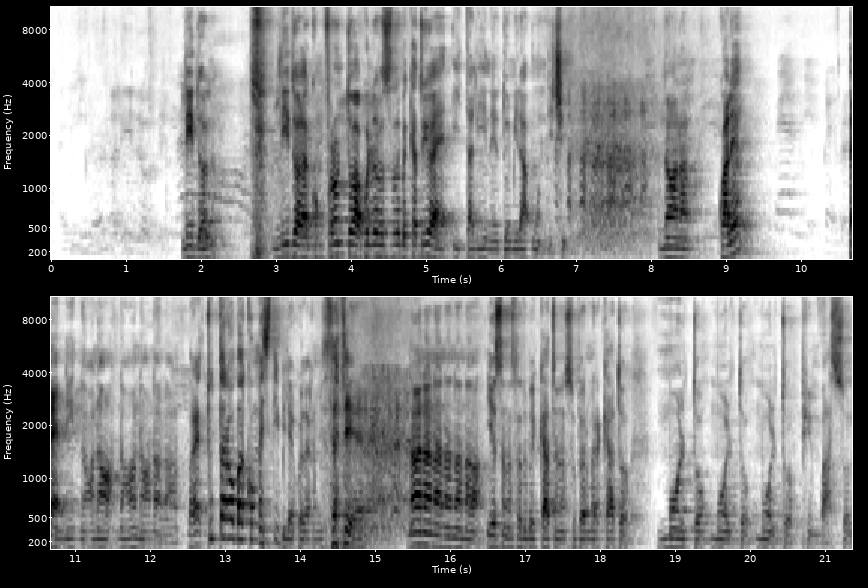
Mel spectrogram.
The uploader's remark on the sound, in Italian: Registrato a Firenze al Teatro Puccini.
